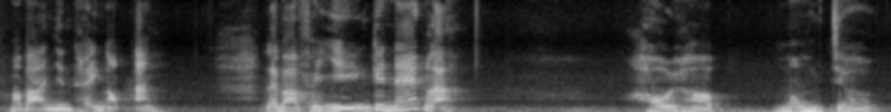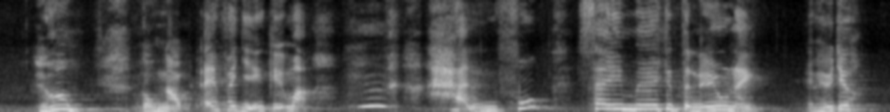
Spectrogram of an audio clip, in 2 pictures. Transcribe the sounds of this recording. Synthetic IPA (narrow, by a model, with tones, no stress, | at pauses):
maː˨˩ɓaː˨˩ɲi˨˩nt̪ʰə˨˦jŋa˨˩wk͡p̚ʔa˧n | laː˨˩ɓaː˨˩faː˧˩jzḭ˧˨ənkaː˨˦jna˦˥k̚laː˨˩ | ho˨˩jɦəː˨˩p̚mə˧wŋ͡mt͡ɕəː˨˩ | hi˧˩˦whə˧wŋ͡mkɔ˨˩nŋa˨˩wk͡p̚ʔɛ˧mfaː˧˩jzḭ˧˥ənki˧˩əwmaː˨˩ | ha̰˧˨jŋ̟fʊ˦˥k͡p̚sa˧jme˧t͡ɕə˧ŋt̪i˨˩ŋ̟ʔi˧əwna˨˩j | ʔɛ˧mhi˧˩˥wt͡ɕɨ˧ə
